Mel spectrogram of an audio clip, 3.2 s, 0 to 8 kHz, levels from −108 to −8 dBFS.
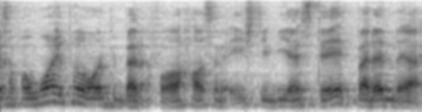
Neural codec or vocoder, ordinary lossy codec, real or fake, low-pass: codec, 16 kHz, 16 kbps, FunCodec, trained on Chinese and English, 50 frames a second; none; fake; none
